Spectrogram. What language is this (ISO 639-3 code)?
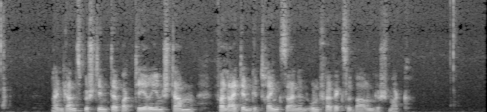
deu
